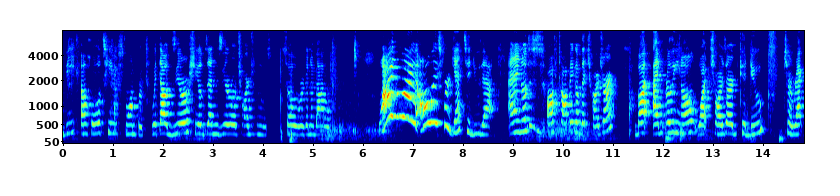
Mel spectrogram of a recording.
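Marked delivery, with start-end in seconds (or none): 6.3-8.6 exasperated shout. Real, not acted. Self-scolding outburst.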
